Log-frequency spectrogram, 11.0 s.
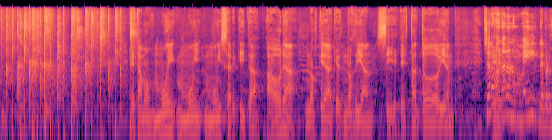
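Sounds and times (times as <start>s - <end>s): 
one person clapping hands: 0.0s - 2.9s
speech: 2.6s - 11.0s.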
